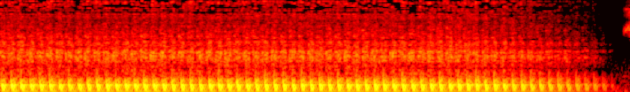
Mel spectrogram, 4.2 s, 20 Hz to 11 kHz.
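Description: Honda CRF300L single-cylinder engine idling steadily with an even pulsing beat, fading out near the end. It is running just after a fresh oil change to circulate the oil and build oil pressure.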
